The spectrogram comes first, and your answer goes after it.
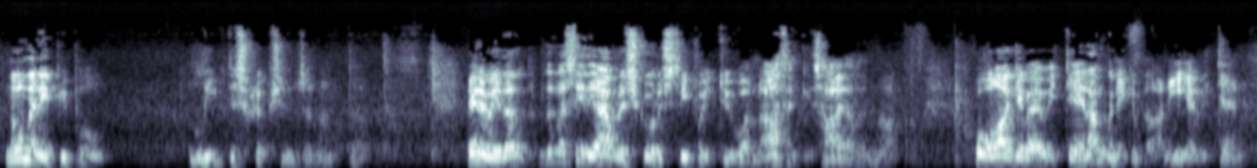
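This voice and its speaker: A man in his sixties casually reviewing a beer at home, thinking aloud in a relaxed, musing way with pauses. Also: medium pitch, vocal fry, muffled recording. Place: small home bar room, indoors.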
